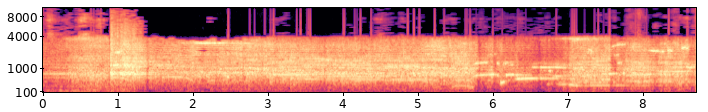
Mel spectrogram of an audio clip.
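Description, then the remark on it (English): A dense, roaring parade crowd cheers and shouts continuously around a team bus as items are thrown up to the players and the crowd is sprayed with champagne, with a sharp burst near the start and a sustained loud wall of voices throughout, like an outdoor celebration. “The loudest cheers appear to be when they are sprayed with champagne. I'm just going to hold the phone up here for about 10 seconds, let you listen in.”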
